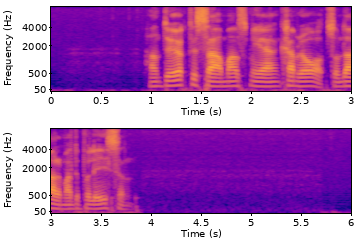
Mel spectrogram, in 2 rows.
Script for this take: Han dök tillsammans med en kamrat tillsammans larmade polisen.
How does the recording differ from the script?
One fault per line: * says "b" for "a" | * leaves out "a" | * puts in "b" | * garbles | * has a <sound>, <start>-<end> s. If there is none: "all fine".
* says "som" for "tillsammans"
